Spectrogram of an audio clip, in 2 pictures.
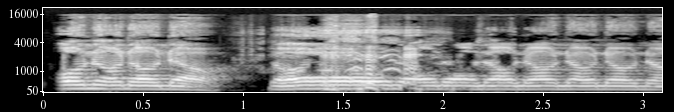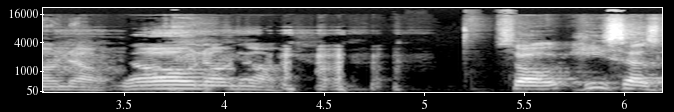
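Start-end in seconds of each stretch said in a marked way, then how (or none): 0.1-4.3 emphatic mock refusal. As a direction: act out a wife flatly refusing to go. Wife refuses the move to Maine.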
